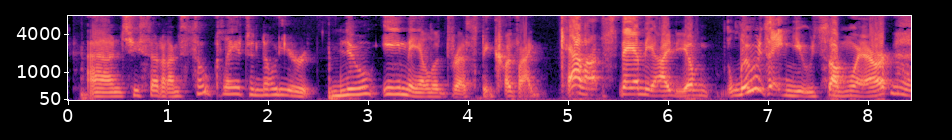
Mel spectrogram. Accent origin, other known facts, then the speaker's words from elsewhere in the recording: New Jersey, United States; also born or lived in Philadelphia, United States; I was born in Philly, but my parents lived in Princeton, and then we moved to Maplewood, and then we moved to Short Hills.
